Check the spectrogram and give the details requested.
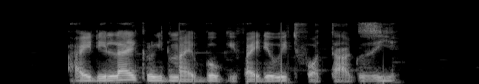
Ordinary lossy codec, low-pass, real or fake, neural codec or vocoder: none; 7.2 kHz; real; none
